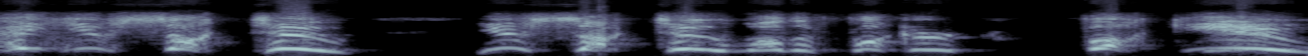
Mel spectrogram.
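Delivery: very high, loud, furious yelling.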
